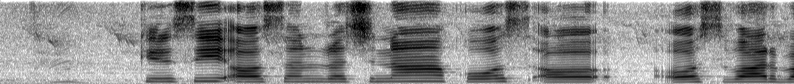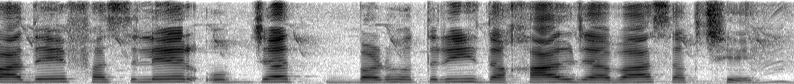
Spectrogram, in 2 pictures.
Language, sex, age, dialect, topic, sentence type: Magahi, female, 18-24, Northeastern/Surjapuri, agriculture, statement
